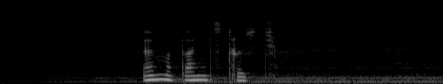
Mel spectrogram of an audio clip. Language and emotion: Russian, neutral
